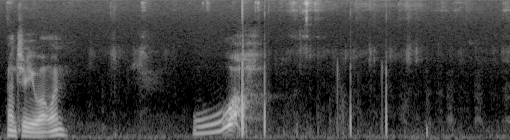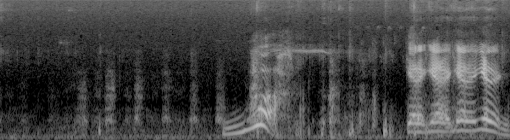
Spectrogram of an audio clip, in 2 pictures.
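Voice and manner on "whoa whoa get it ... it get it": very high, playful egging on; excited dog talk. Real, not acted. Owner hypes her dog to chase the ball, very high.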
